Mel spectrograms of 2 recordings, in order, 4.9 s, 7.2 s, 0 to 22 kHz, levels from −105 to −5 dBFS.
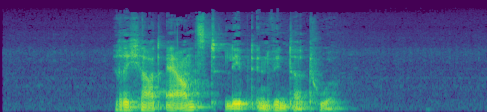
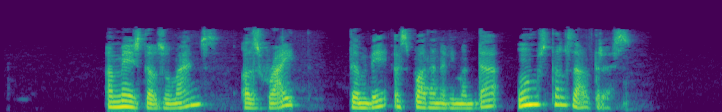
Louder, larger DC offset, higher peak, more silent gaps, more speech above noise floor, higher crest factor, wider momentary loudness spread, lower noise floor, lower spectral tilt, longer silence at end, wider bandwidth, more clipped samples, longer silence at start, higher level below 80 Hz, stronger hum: about the same, -20 LUFS vs -19 LUFS; neither; about the same, -2 dBFS vs -2 dBFS; neither; second, 41 dB vs over 72 dB; about the same, 22 dB vs 18 dB; second, 10 LU vs 14 LU; second, -60 dBFS vs under -90 dBFS; about the same, -5.5 dB/octave vs -6 dB/octave; first, 1.45 s vs 0.95 s; first, 14 kHz vs 7.8 kHz; neither; about the same, 1.15 s vs 1.05 s; first, -48 dBFS vs -60 dBFS; neither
